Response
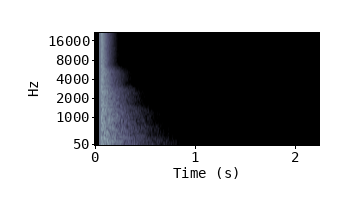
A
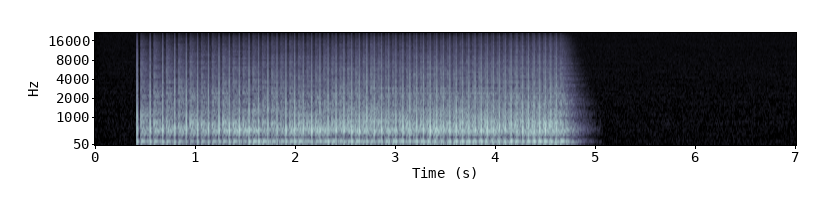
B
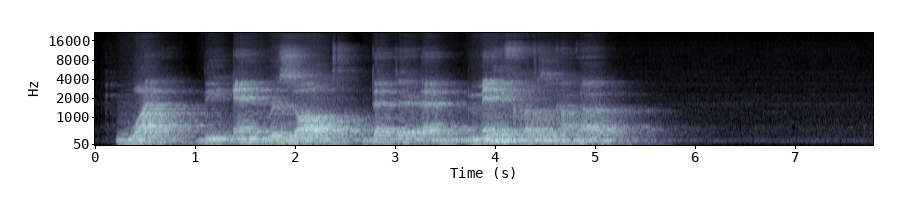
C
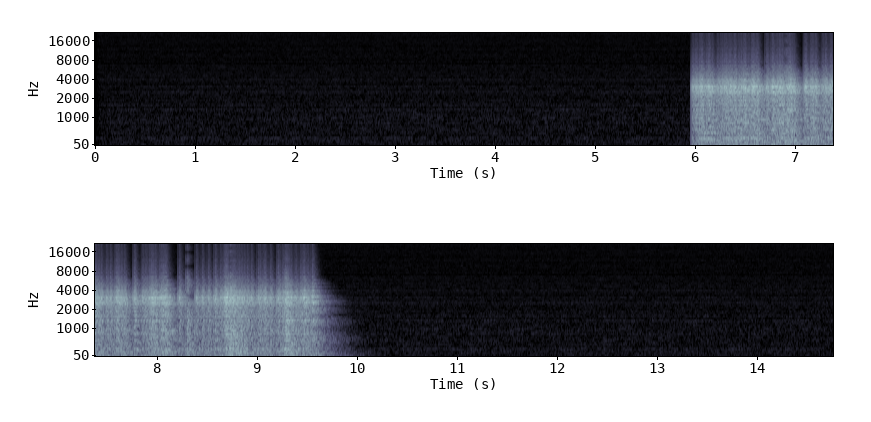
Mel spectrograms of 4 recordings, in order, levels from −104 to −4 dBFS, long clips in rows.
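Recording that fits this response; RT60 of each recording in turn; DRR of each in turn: C; 0.40, 1.3, 0.60 seconds; 0.5, −4.5, −13.0 decibels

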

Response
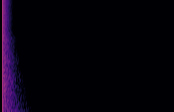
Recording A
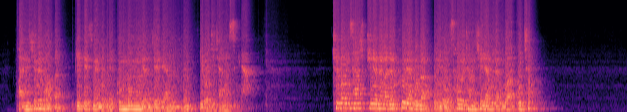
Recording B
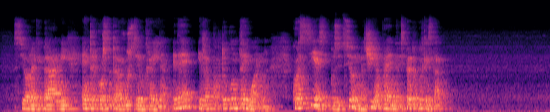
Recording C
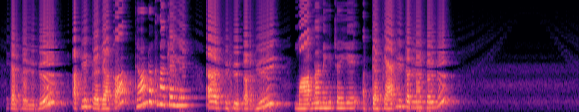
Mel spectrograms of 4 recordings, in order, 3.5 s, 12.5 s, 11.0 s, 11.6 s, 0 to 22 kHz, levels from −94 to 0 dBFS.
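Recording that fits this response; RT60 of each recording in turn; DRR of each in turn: A; 0.80, 0.75, 0.80 seconds; 1.5, −3.5, 6.5 decibels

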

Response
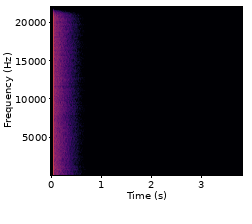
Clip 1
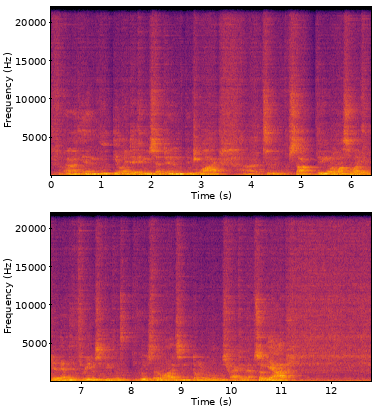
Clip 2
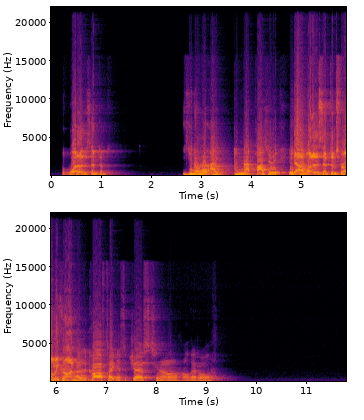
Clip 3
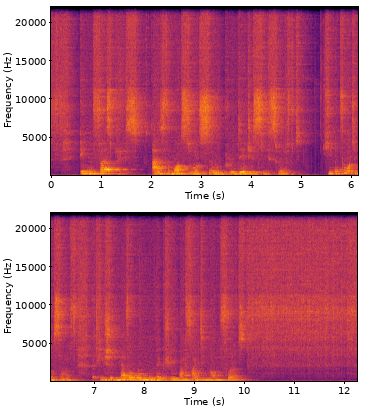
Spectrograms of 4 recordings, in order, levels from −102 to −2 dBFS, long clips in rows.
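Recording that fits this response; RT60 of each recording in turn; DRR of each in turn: 2; 0.90, 0.90, 0.90 seconds; −6.5, 6.0, −1.0 decibels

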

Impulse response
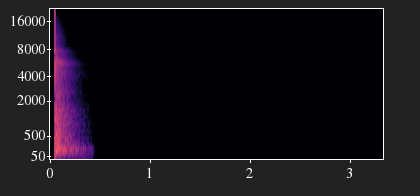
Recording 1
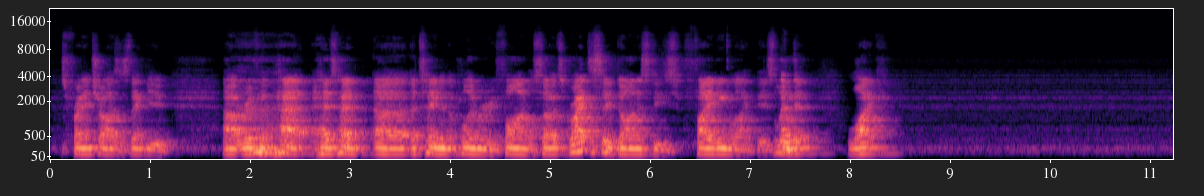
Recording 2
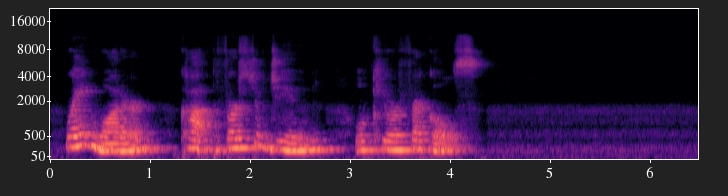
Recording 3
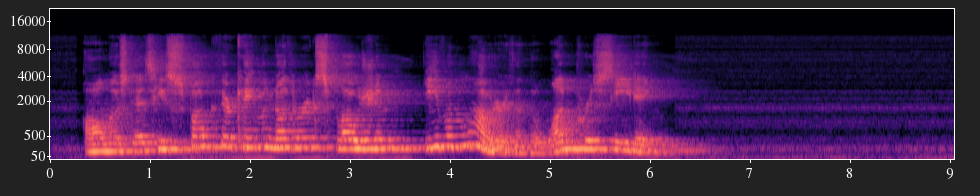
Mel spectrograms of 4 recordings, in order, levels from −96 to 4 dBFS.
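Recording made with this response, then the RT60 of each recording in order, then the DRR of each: 2; 0.60, 0.40, 0.95 seconds; −7.5, −11.0, −1.0 decibels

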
